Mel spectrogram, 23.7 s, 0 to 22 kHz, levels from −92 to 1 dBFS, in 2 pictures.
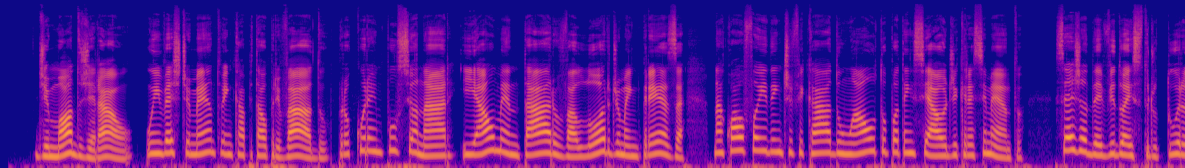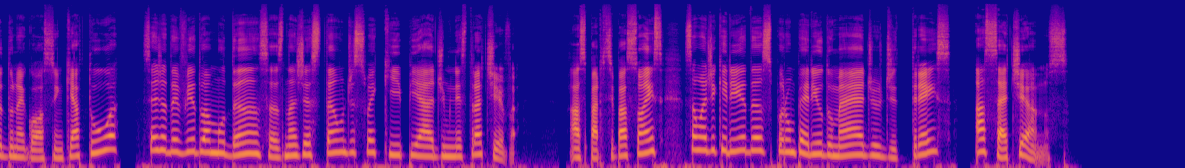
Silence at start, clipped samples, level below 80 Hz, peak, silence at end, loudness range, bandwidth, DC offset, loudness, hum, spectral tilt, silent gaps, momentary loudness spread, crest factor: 0.35 s; under 0.1%; -54 dBFS; -10 dBFS; 1.2 s; 3 LU; 19.5 kHz; under 0.1%; -27 LUFS; none; -3.5 dB/octave; 13.05-13.19 s, 17.44-17.51 s, 21.42-21.55 s; 8 LU; 18 dB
